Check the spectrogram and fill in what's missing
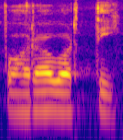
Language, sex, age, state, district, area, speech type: Odia, male, 18-30, Odisha, Jagatsinghpur, rural, read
